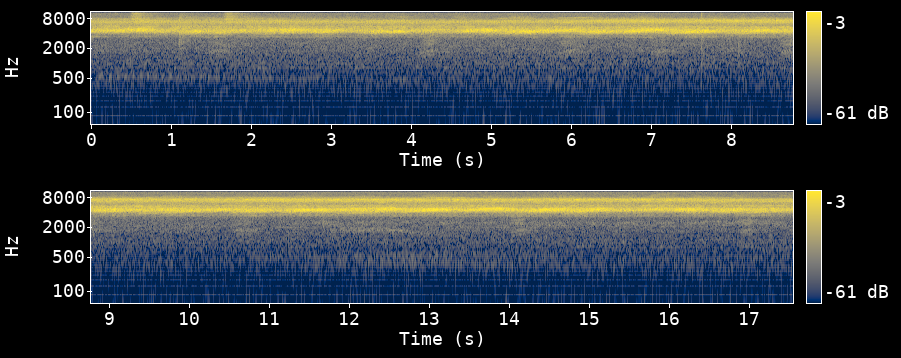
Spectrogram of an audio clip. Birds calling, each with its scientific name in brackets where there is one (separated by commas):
Amazonian Motmot (Momotus momota), Amazonian Barred-Woodcreeper (Dendrocolaptes certhia)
